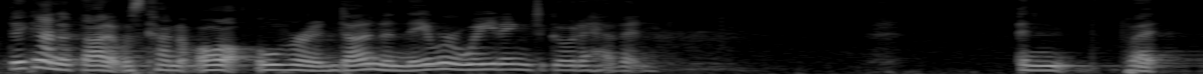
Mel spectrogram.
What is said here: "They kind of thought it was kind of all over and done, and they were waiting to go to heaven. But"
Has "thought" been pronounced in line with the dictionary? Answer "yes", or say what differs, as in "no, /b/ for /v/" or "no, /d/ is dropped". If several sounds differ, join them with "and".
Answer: yes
